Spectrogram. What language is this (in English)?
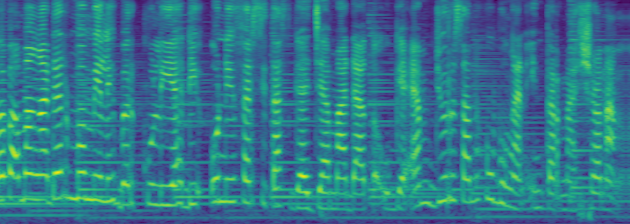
Indonesian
